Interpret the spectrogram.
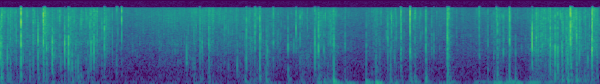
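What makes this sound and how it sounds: A wrinkled pink metallic foil bubble mailer is held flat while fingertips and nails scratch and press across its surface. A dense run of bright, crisp crinkles and crunches with quick sharp transients comes through, mostly in the high range with a little low thump.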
